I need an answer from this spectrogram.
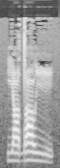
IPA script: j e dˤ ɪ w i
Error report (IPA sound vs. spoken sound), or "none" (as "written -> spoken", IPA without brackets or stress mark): none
